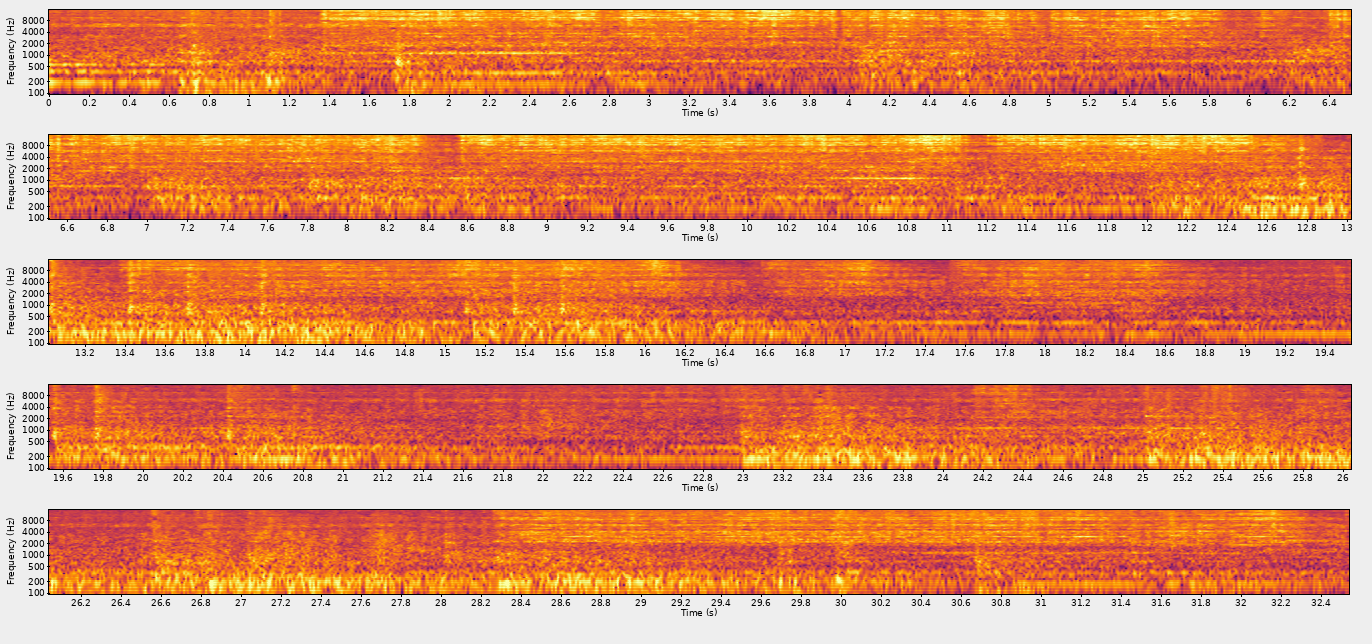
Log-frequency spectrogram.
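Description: Hydraulic briquetting press for aluminium scrap chips running: a steady low hydraulic-pump hum under loud, continuous mechanical noise that changes character several times as the machine works.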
